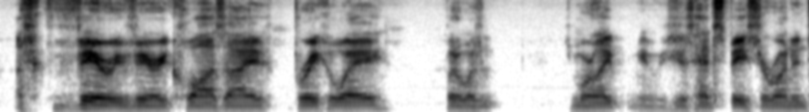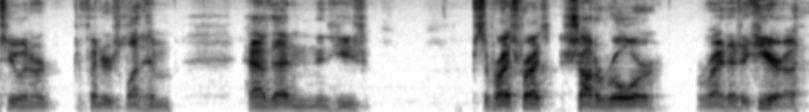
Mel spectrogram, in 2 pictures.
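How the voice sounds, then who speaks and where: Low-voiced man analysing a match casually. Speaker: soccer podcast co-host.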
